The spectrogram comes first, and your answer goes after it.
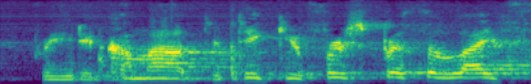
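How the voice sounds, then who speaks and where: There is noticeable background noise and audible room echo as a man talks. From Navajo Nation, US Southwest. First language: Navajo. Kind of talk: cultural teaching talk at a concert. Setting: stage with audience at a mission.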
